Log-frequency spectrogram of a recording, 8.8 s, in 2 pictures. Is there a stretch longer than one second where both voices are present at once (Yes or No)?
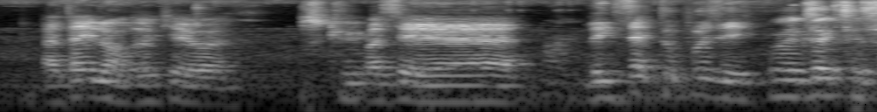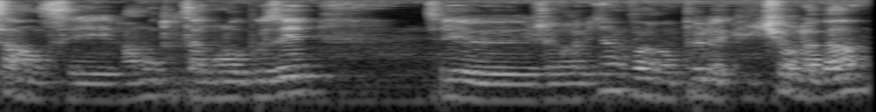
No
